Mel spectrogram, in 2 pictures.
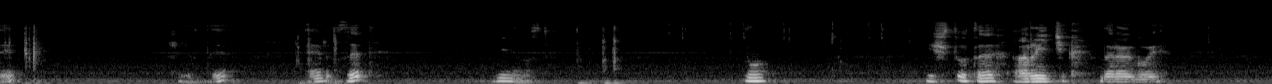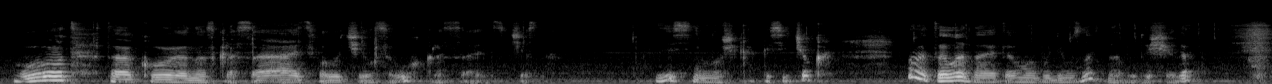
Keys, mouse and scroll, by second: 6.9 click, 7.5 right click, 8.3 click, 8.7-10.2 middle drag, 10.2 scroll down 2, 11.7-13.3 middle drag, 13.3-13.8 scroll down 1, 13.8-14.5 scroll up 2, 14.5-15.2 scroll up 1, 15.2 scroll up 1, 15.3-16.3 shift+middle drag, 16.3-17.6 scroll up 2, 17.6-19.7 shift+middle drag, 19.7 click, 20.4-21.9 middle drag, 21.9 click, 22.7-23.6 middle drag, 23.6 click, 24.3 click.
